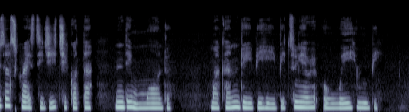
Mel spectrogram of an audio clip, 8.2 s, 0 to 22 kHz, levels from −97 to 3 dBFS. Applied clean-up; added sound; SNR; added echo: none; none; none; none.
